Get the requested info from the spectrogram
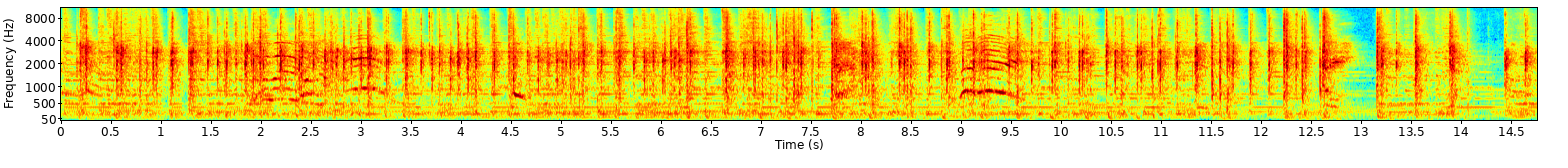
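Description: Flamenco guitar playing with a dancer's rapid heel-and-toe footwork (zapateado) striking the stage floor, and hand-clapping (palmas). The level dips briefly near the end.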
